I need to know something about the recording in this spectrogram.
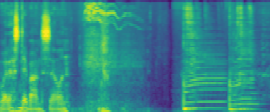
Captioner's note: breaths deeply; chuckles; lighthearted guitar music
